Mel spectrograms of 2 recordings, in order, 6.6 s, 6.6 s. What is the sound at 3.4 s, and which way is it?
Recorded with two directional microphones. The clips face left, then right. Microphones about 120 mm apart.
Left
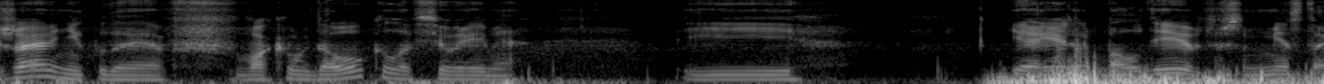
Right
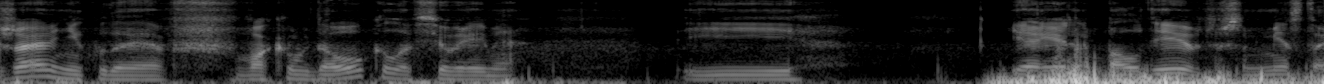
Speech, 25° right (ahead or behind).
